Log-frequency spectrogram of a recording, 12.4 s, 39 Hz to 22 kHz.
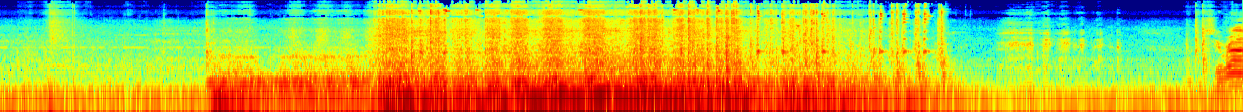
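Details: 1948 Chevrolet 3800 dual-wheel stake bed truck, long parked, start attempt: cranks, catches and settles into steady, even low rumble before shutoff; old six sounds healthy, normal idle.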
